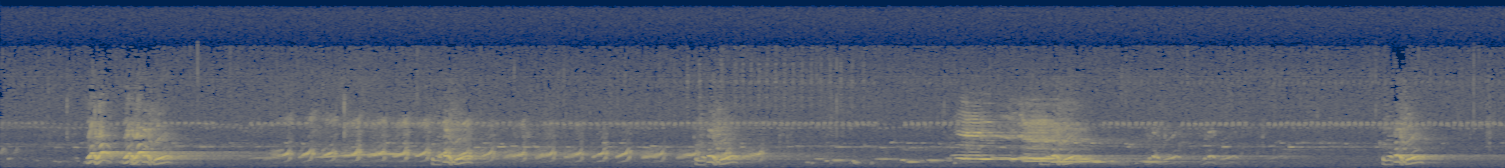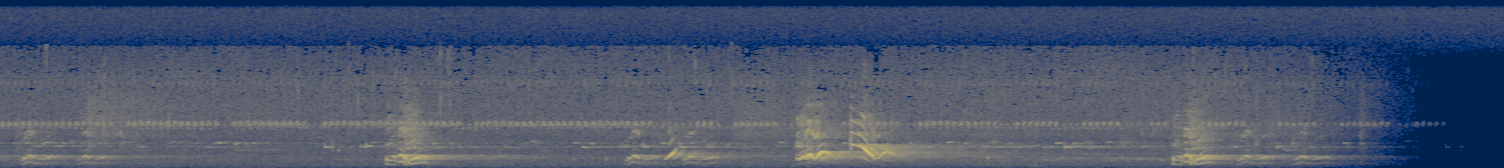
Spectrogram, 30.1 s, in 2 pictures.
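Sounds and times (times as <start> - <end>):
pied currawongs chorus of ringing fluting whistles in eucalypt forest: 0.0 - 14.6, 20.8 - 28.7.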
